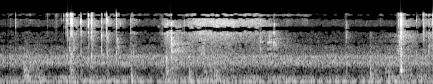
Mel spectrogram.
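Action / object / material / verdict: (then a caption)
scrape / bar of soap / soap / none. A craft knife scrapes and carves pieces off the edge of a solid mauve bar of purple soap held in the hand. A steady, low, dull scraping runs throughout, broken by brief, sharp ticks and crisp bright flicks as bits shave away.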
